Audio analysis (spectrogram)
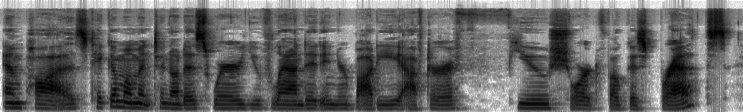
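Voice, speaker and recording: A middle-aged woman leading a guided meditation in a calm, gentle, instructing manner with long pauses. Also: low voice, creaky. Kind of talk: guided body scan meditation.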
